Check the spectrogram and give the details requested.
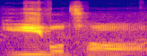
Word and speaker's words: Yveltal: Yveltal. Yveltal. That's how you say it. I think it's Evil Tall is how it's, like, officially.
